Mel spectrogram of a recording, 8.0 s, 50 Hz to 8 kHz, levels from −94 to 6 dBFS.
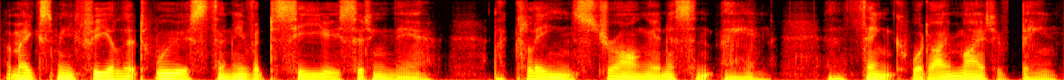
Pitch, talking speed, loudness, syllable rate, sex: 90 Hz, 190 wpm, -18 LUFS, 4.5 syllables/s, male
